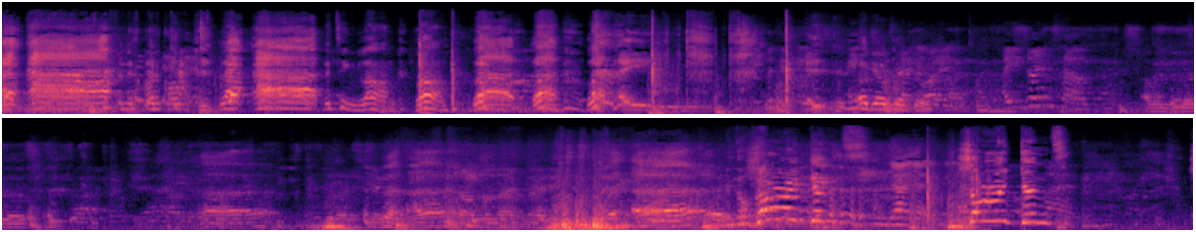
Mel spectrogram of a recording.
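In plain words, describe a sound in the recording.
A young man talks and laughs loudly with animation close by.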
